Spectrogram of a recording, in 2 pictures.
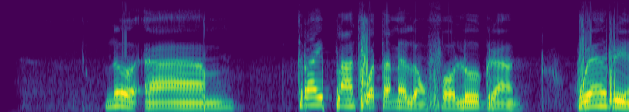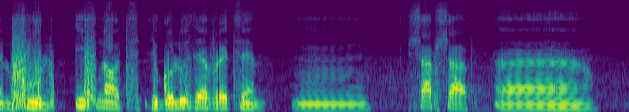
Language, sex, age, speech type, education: Nigerian Pidgin, male, 15-29, spontaneous, tertiary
